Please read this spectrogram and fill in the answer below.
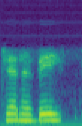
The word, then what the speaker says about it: Genovese: Is that how to pronounce it? – Uh, we say it Genovese. Genovese. – Genovese. It might have been okay. differently pronounced in Italy, but my shout out to my auntie Louise, who's 93.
